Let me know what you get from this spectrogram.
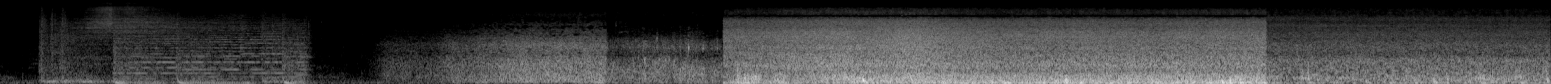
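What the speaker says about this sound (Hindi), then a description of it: "चिनाब दरिया का पानी काफी तेजी से बढ़ रहा है" The Chenab river, rising fast, rushes with a loud, broad roar of churning water; the sound shifts between segments, quieter at first, then a dense, steady torrent close by for most of the stretch, with no voices.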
